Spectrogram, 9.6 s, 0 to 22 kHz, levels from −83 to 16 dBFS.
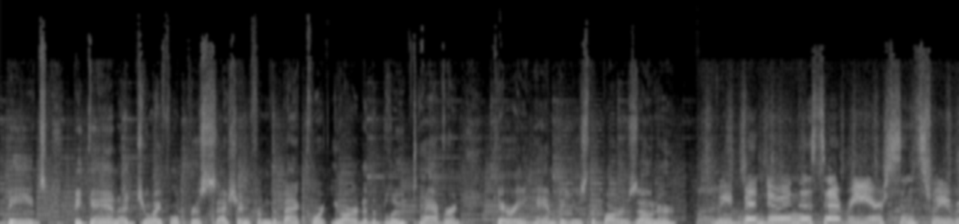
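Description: From 6.60 s to the end at 9.59 s the audio contains a time-stretched section, slowed to about 0.69 times its original pace, while the pitch stays exactly where it was. The slowed part drags, as short pieces are repeated to fill the extra length, likely software fitting the audio to a target duration. Unlike a tape slowdown or sample-rate mismatch, nothing drops in pitch; only the pace changes abruptly.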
